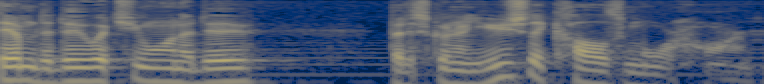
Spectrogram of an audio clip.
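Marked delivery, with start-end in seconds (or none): none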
